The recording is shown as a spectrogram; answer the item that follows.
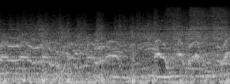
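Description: Live band playing: saxophone, electric guitar, upright double bass and drum kit together, with the saxophone line bending and wavering in pitch.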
